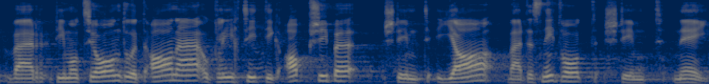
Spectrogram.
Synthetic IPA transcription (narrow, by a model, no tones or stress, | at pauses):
væːɾd̥imɔt͡sjoːnduətɑːnæːʊɡ̥liːχt͡sit̪ɪɡɑpʃiːbə | ʃtɪmtjɑːvæːɾdɑsnɪdvɔtʃtɪmtnɛɪ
